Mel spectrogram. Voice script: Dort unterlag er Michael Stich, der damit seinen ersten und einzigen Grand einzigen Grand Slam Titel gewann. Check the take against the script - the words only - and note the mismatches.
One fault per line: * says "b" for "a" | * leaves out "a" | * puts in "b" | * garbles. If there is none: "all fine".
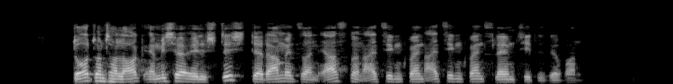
all fine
